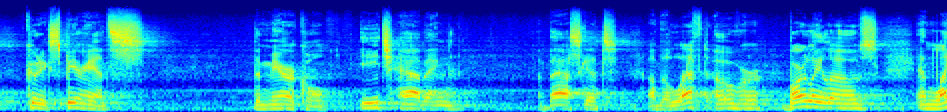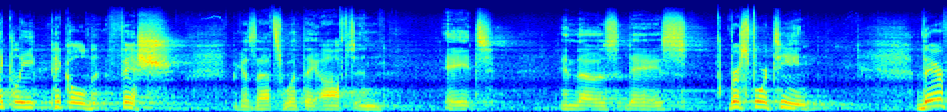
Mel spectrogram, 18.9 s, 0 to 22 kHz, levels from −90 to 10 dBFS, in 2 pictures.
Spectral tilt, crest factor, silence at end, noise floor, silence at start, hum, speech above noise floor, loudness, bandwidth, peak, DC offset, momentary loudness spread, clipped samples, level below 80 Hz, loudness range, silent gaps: -2 dB/octave; 22 dB; 0 s; -51 dBFS; 0 s; none; 28 dB; -22 LUFS; 16.5 kHz; -2 dBFS; under 0.1%; 16 LU; under 0.1%; -76 dBFS; 5 LU; none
